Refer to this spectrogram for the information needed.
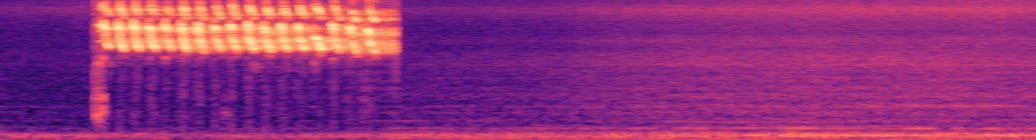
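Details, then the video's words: A single bright, high-pitched trill of quick repeated notes, about one and a half seconds long, from a grey-headed canary-flycatcher used as a master recording for songbird training; a low background drone continues after it. "Masteran burung cililin , suara jernih"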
